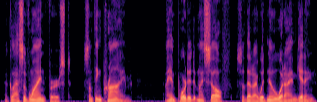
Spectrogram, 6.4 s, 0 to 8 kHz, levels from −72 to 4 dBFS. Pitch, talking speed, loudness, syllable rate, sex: 100 Hz, 170 wpm, -17 LUFS, 5.2 syllables/s, male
